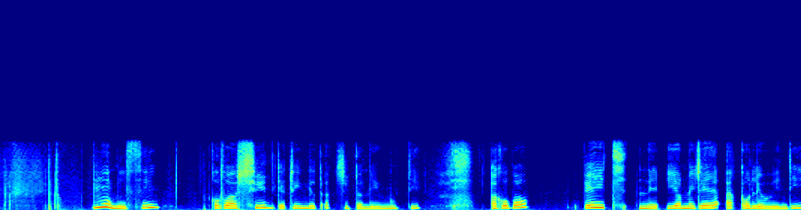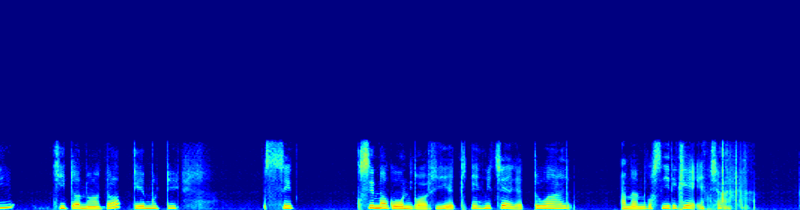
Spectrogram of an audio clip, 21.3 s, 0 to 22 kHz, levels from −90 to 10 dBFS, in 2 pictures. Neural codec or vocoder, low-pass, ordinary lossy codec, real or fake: codec, 16 kHz, 1 kbps, FunCodec, trained on Chinese and English, 50 frames a second; 7.2 kHz; none; fake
